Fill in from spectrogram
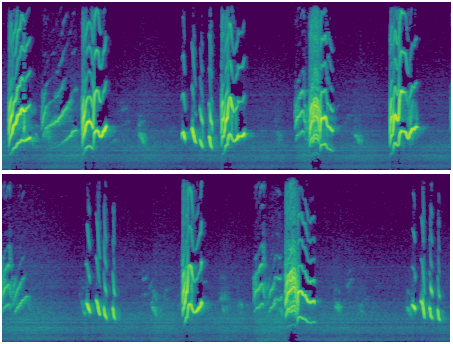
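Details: ['Caged American goldfinch raised in isolation through its first year, learning from a tutor recording without contact with other birds; high twittering song in bursts of sweet rising and falling whistled notes separated by short pauses.']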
